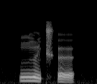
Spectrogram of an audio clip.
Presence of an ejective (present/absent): present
